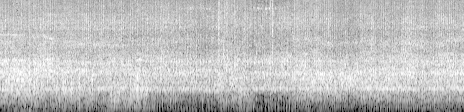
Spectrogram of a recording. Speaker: y'all hear them valves rattling they need to be adjusted i'm gonna have to get that took care of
